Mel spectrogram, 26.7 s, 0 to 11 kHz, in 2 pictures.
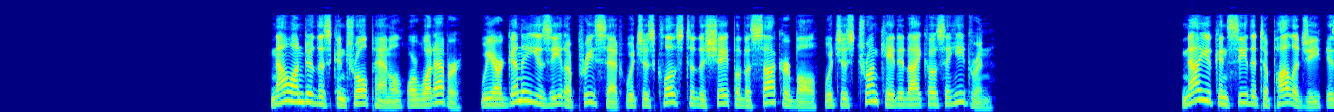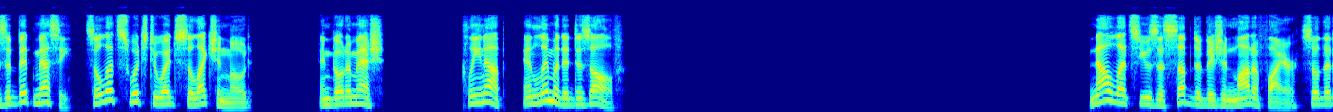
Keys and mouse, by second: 1.0-2.4 middle drag, 9.5 drag, 9.7-10.2 middle drag, 10.4 middle drag, 10.7 middle drag, 10.9 middle click, 11.4 click, 12.0 middle click, 12.2 Tab, 12.3 middle click, 13.0 middle click, 15.6 click, 17.5-20.8 drag, 21.0-21.5 drag, 26.5-26.6 drag.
